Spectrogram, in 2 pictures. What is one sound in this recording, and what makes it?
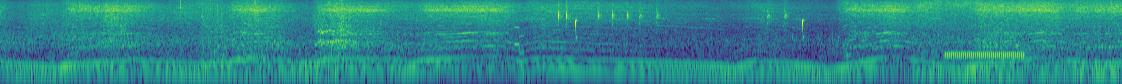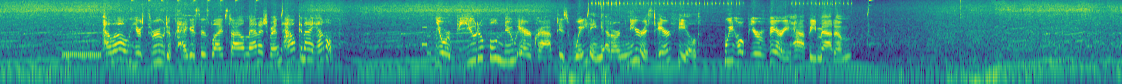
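A motorcycle engine revs up and down, rising and falling in pitch.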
